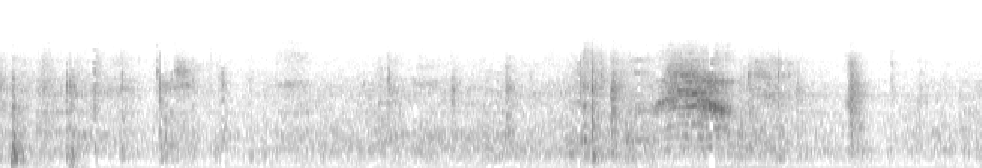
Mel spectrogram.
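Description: Calico cat giving one loud, drawn-out meow about four and a half seconds in, with a few soft knocks of movement around it.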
